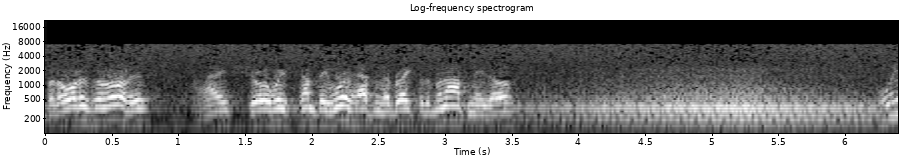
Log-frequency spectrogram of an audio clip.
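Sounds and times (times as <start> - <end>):
speech: 0.0 - 3.7
car engine roaring while accelerating through traffic: 3.3 - 6.4.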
